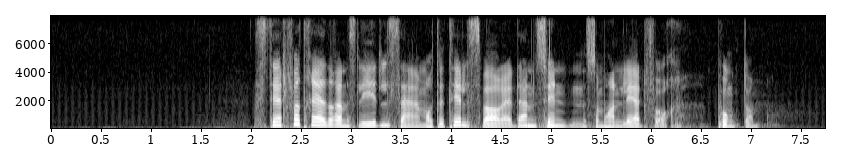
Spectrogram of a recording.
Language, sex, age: Norwegian, female, 25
